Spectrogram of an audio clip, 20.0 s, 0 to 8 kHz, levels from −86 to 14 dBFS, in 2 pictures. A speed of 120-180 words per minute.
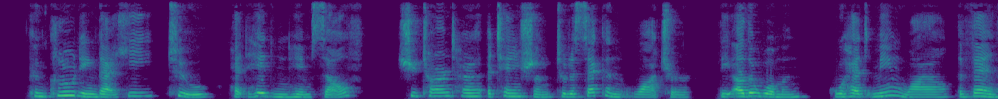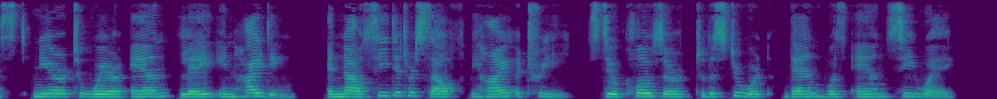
Yes: slow, 135 wpm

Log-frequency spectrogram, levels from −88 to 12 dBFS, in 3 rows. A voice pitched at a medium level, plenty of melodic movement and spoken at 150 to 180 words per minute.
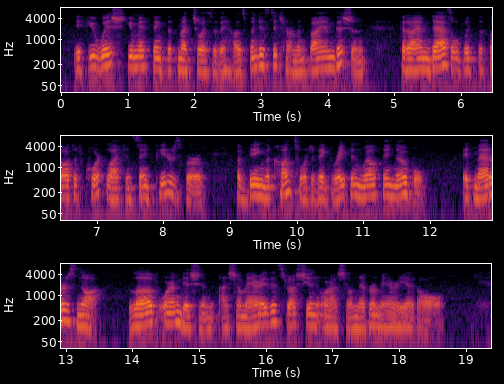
No: medium, 145 Hz; average, 3.9 semitones; average, 175 wpm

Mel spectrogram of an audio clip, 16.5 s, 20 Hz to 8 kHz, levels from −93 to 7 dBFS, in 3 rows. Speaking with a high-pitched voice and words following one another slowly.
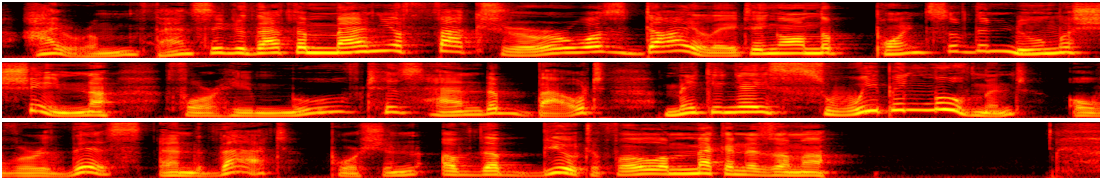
Yes: high, 195 Hz; slow, 120 wpm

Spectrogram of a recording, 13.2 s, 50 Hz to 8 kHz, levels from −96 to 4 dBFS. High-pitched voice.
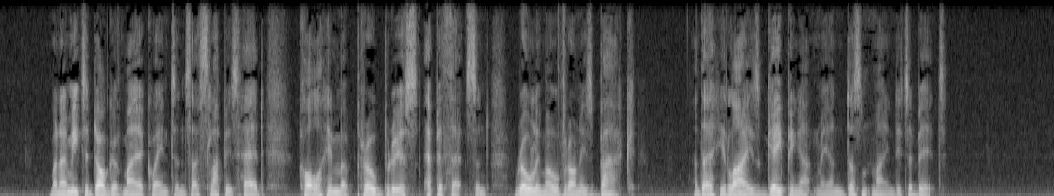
No: low, 115 Hz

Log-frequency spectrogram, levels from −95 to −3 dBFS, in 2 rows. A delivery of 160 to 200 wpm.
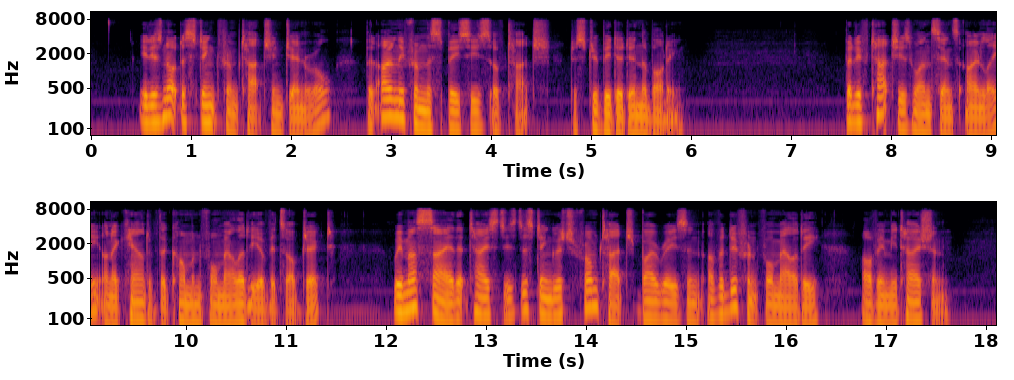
Yes: average, 170 wpm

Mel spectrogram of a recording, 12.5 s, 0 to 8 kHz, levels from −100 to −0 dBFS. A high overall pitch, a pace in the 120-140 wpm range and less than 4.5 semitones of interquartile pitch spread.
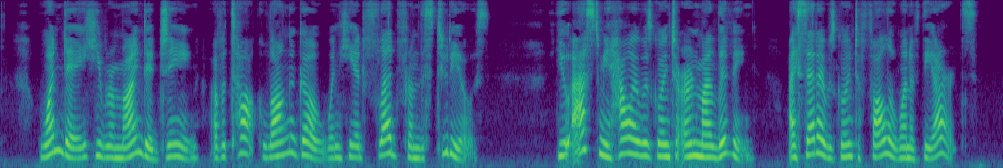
No: high, 215 Hz; average, 185 wpm; average, 4.0 semitones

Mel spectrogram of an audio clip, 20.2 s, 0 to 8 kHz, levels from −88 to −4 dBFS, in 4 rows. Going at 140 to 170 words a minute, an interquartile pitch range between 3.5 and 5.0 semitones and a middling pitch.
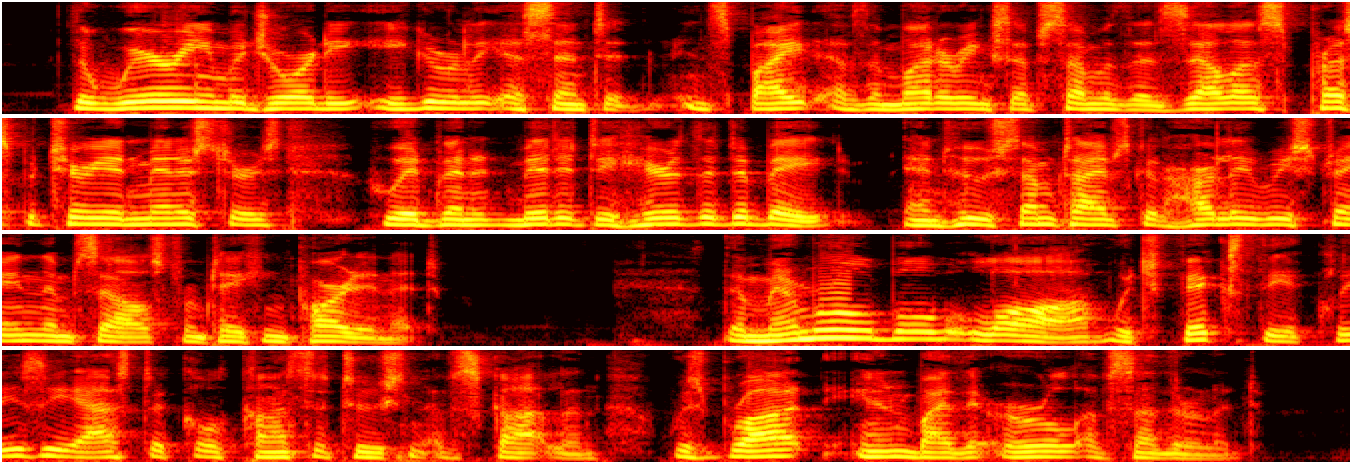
No: average, 155 wpm; average, 3.0 semitones; medium, 145 Hz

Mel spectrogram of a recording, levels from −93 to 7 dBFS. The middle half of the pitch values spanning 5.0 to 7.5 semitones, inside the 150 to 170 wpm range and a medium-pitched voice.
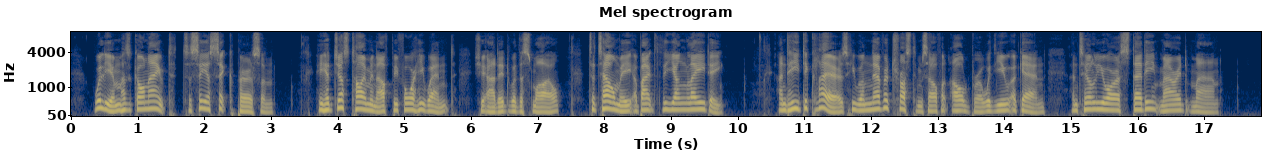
Yes: average, 5.3 semitones; average, 165 wpm; medium, 160 Hz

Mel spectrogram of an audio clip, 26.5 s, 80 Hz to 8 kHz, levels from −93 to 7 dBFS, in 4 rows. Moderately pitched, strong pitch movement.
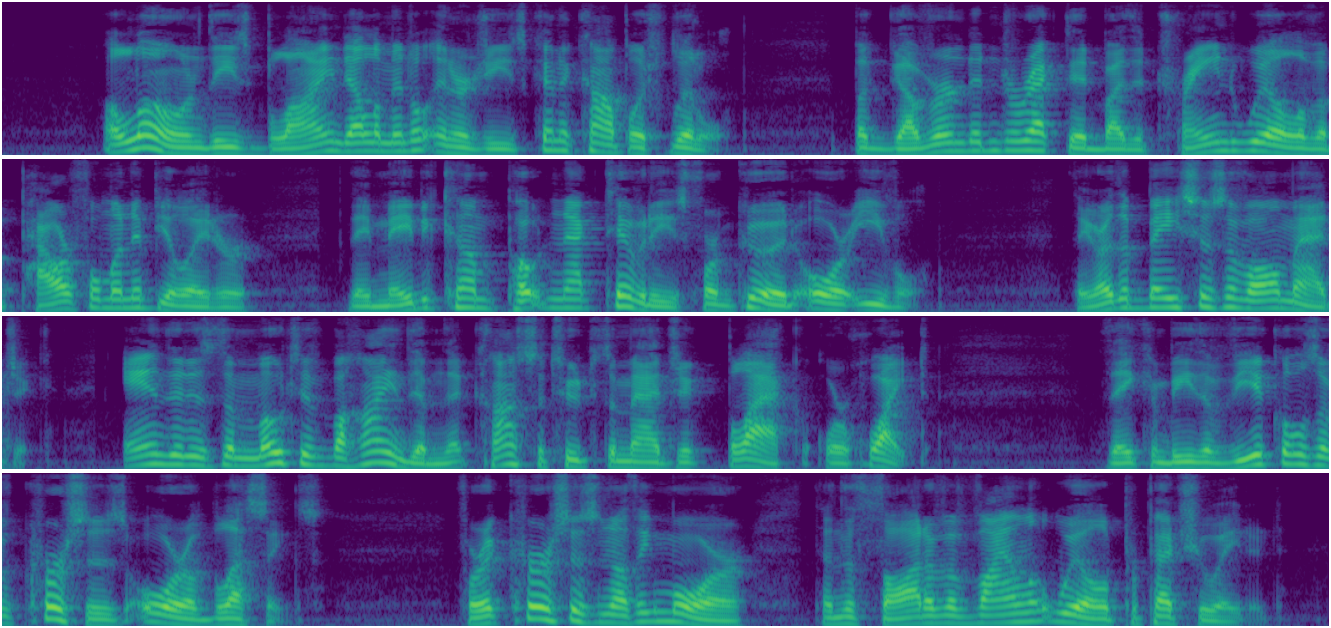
Yes: medium, 150 Hz; wide, 7.7 semitones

